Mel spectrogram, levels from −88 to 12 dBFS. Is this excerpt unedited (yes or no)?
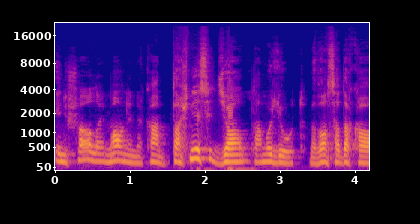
no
